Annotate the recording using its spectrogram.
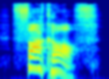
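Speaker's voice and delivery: high, loud angry snap; angry retort. A narrator's reading. Fallen boy snaps at the glasses boy, angry. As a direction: spit it back at him.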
